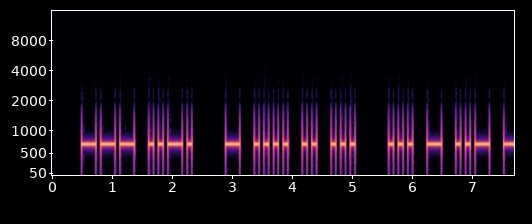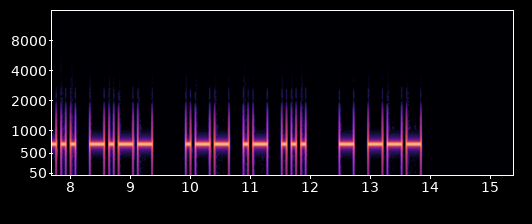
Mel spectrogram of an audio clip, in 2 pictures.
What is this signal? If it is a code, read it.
Morse code, heard as a keyed tone, about 15 wpm, 700 Hz. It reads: OF THIS STUDY WAS TO
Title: Sets of 5 Words 15wpm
